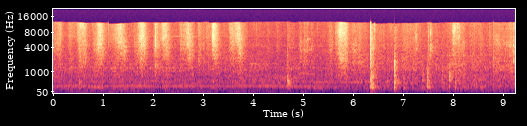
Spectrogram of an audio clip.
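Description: Faint, slow shuffling footsteps, the feet scuffing the floor about twice a second, then a few sharper taps in the second half.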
